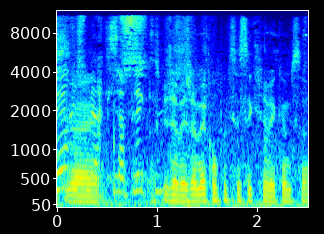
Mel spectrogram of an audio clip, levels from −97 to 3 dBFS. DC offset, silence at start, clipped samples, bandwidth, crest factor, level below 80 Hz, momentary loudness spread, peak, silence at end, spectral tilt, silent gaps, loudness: under 0.1%; 0 s; under 0.1%; 11.5 kHz; 14 dB; -52 dBFS; 6 LU; -20 dBFS; 0 s; -5 dB/octave; none; -35 LUFS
